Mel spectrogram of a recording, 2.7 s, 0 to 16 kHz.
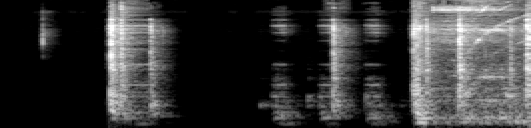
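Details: Brother DCP-1510 laser printer powering on with drum unit only during toner counter reset: a few clicks and short mechanical clatters, then steady motor run from about two seconds; normal startup.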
